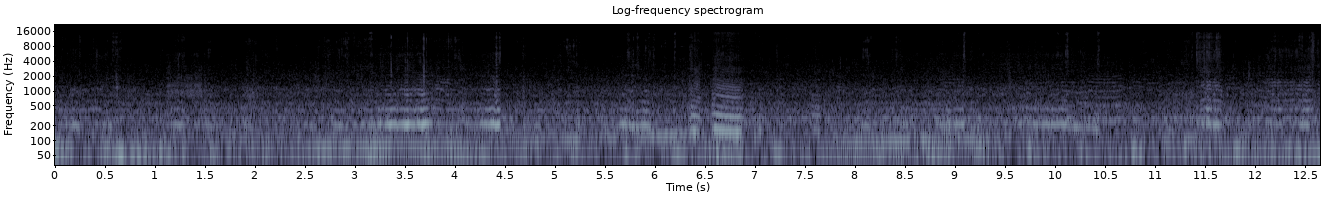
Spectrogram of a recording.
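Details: Honey bees at work in a hive opened on a sunny day, heard through a microphone inside; a constant deep hum, a few brief buzzes near three and a half seconds, and a wavering, falling buzz around six and a half seconds.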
